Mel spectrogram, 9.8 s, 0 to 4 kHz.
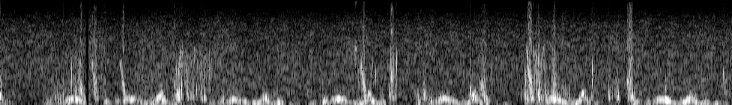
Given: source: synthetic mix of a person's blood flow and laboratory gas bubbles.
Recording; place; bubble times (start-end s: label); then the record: Doppler ultrasound of blood flow; precordium
0.00-0.06 s: bubbles
0.69-0.84 s: bubbles
0.91-1.15 s: bubbles
1.20-1.44 s: bubbles
1.57-1.73 s: bubbles
2.29-2.84 s: bubbles
4.71-5.05 s: bubbles
5.16-5.33 s: bubbles
5.54-5.79 s: bubbles
6.24-6.58 s: bubbles
6.93-7.63 s: bubbles
7.86-7.96 s: bubbles
8.09-8.29 s: bubbles
8.34-8.50 s: bubbles
8.86-8.92 s: bubbles
9.63-9.72 s: bubbles
From the record:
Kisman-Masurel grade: 233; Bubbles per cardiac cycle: several, 3 to 8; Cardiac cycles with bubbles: 50 to 99%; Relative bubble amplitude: loud (0.450 to 0.775); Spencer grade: 3 (all of the cardiac periods contain showers or single bubble signals, but not dominating or overriding the cardiac motion signals); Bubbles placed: anywhere in the cardiac cycle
